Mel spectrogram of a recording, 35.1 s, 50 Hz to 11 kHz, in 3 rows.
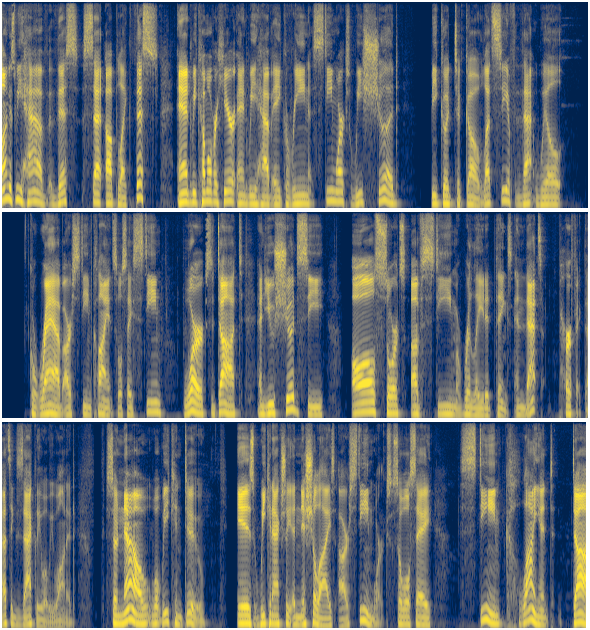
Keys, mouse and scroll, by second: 0.0 click, 0.5 click, 2.7 click, 3.2 click, 4.0 click, 5.2 click, 5.4 click, 5.8 click, 5.9 click, 9.2 click, 10.3 ctrl+s, 13.3 click, 13.7-15.6 typing, 17.4-18.3 scroll down 7, 18.7 scroll down 1, 18.8-20.0 scroll, 20.0-21.3 scroll, 21.3-25.5 scroll, 25.5 click, 25.5-26.0 scroll, 26.0 BackSpace, 28.3 click, 29.1 scroll, 31.1 click, 32.3-34.0 typing.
